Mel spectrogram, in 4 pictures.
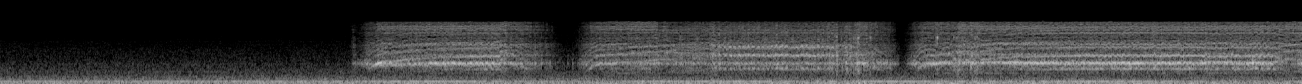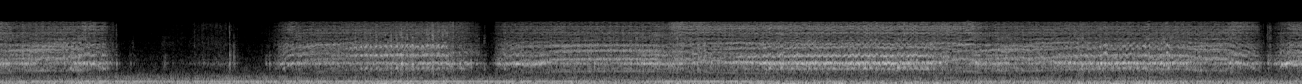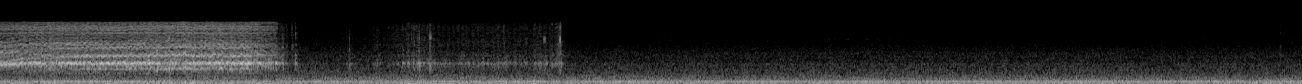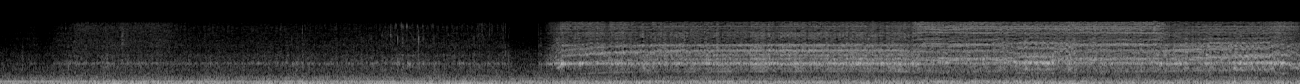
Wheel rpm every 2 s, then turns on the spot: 0, 20, 90, 150, 100, 160, 140, 40, 120, 140, 160, 160, 130, 150, 50, 20, 0, 0, 0, 10, 20, 20, 110, 160, 160, 140.
28-32 38-44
